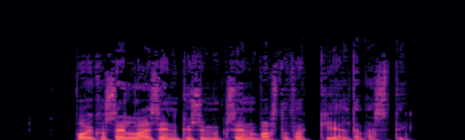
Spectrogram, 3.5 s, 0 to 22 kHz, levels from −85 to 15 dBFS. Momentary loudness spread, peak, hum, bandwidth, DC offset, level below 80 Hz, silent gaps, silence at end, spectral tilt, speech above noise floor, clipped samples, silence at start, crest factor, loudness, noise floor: 15 LU; 0 dBFS; none; 15 kHz; under 0.1%; -38 dBFS; none; 0.45 s; -5 dB/octave; 54 dB; under 0.1%; 0.55 s; 20 dB; -19 LUFS; -73 dBFS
